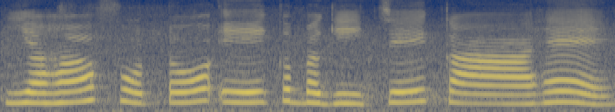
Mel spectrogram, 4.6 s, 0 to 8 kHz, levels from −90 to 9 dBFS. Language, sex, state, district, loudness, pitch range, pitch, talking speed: Hindi, male, Madhya Pradesh, Dhar, -13 LUFS, 255-285 Hz, 275 Hz, 80 wpm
